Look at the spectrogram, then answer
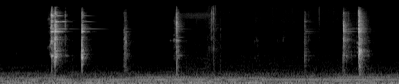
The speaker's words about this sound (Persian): واسه بیمود غذا گذاشتم ظرف آبش رو عوض کردم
